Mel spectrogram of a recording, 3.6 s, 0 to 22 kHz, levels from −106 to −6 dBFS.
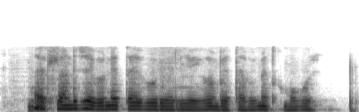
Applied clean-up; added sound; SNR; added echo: neural separator model SepFormer DNS4.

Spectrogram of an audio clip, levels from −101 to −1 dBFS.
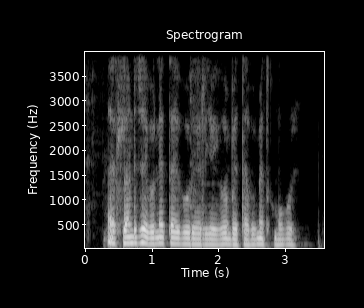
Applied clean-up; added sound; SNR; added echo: neural mask model DeepFilterNet 3.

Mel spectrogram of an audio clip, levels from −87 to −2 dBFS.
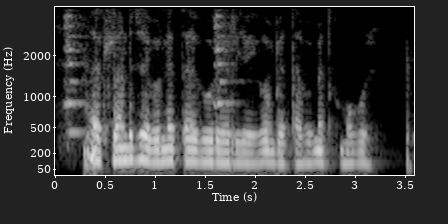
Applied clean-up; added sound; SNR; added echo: classical method WPE with log-MMSE.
